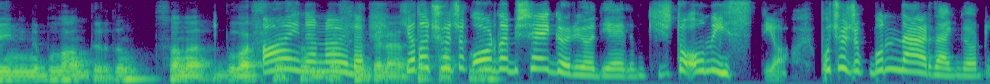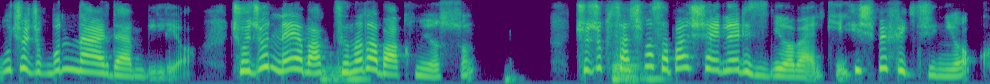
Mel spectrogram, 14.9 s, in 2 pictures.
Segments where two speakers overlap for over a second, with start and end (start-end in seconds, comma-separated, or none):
2.0-3.8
